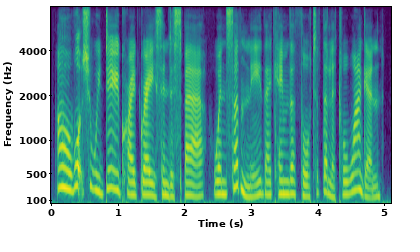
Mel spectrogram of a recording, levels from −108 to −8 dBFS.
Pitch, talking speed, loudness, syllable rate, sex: 205 Hz, 225 wpm, -18 LUFS, 5.5 syllables/s, female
